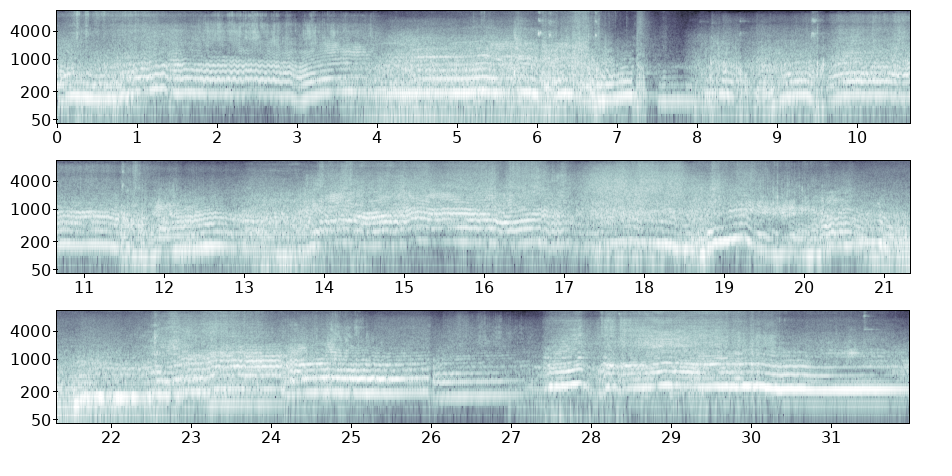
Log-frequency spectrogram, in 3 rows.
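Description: Rally cars, among them Citroën C4 WRCs, racing past on gravel. Their engines rev up and drop back again and again through gear changes, with tyre and gravel noise. The sound jumps abruptly twice as one car gives way to the next.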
